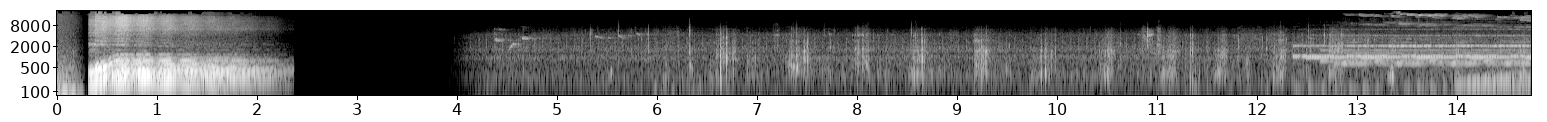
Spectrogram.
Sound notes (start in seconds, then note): 0.3 ethereal zing; 5.8 sound of chewing crunchy biscuits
